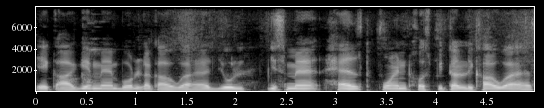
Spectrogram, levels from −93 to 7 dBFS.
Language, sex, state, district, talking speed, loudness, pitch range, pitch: Hindi, male, Jharkhand, Ranchi, 180 wpm, -16 LUFS, 125-135 Hz, 130 Hz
